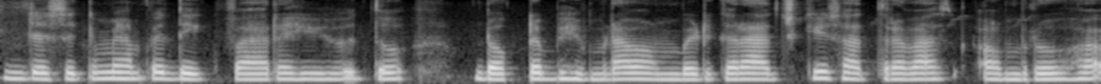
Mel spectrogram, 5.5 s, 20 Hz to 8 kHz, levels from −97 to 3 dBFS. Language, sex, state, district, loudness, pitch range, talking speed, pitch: Hindi, female, Uttar Pradesh, Jyotiba Phule Nagar, -17 LUFS, 200-215 Hz, 185 wpm, 205 Hz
